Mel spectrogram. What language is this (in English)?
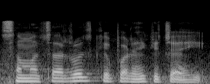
Maithili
